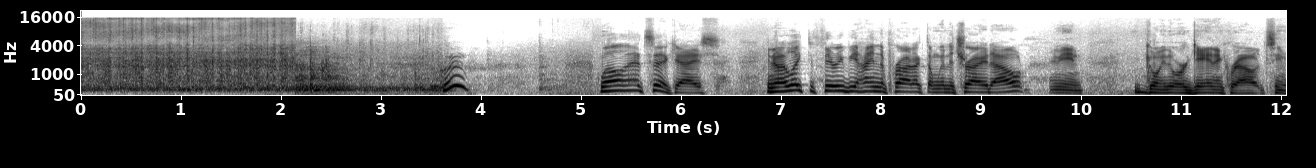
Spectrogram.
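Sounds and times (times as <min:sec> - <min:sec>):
lawn spreader rattling: 0:00.0 - 0:03.6.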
